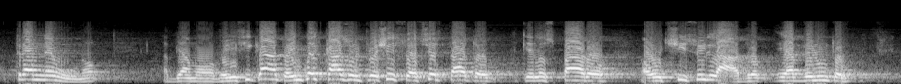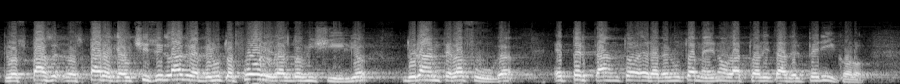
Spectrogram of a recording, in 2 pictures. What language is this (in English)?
Italian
